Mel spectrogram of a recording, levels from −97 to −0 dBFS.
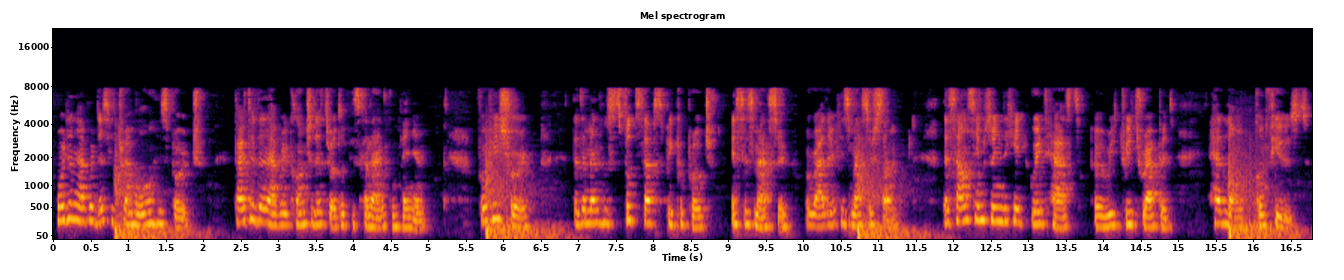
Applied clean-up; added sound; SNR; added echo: classical method WPE with log-MMSE.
